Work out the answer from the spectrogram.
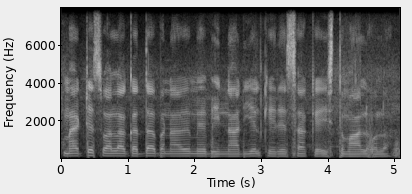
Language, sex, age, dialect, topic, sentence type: Bhojpuri, male, 18-24, Southern / Standard, agriculture, statement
